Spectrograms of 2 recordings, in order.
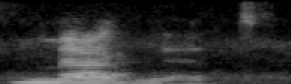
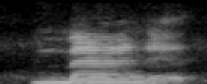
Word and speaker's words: magnet: We have the words magnet. Although letter G comes before letter N, that rule for the silent letter G is not applicable because these are the exceptions. All right, these words are exempted to that rule. We don't say manet, we don't say in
